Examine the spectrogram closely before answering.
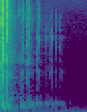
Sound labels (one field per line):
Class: object falling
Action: being thrown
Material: plastic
